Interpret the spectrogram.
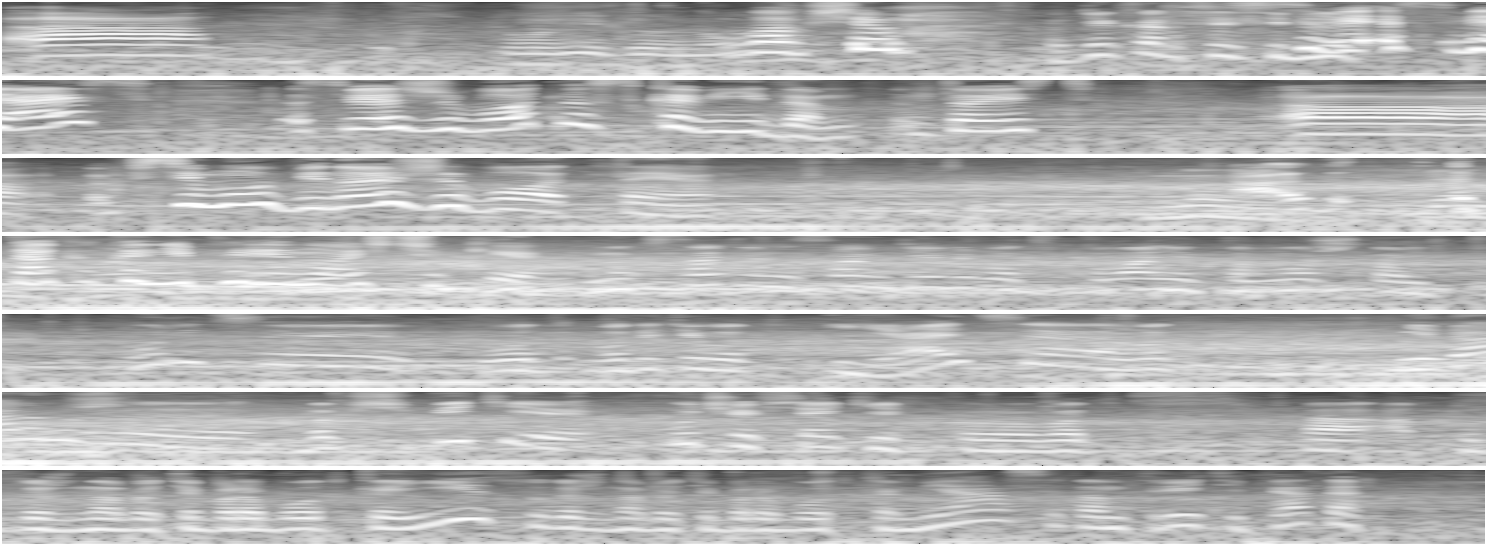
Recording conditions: sounds in the background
